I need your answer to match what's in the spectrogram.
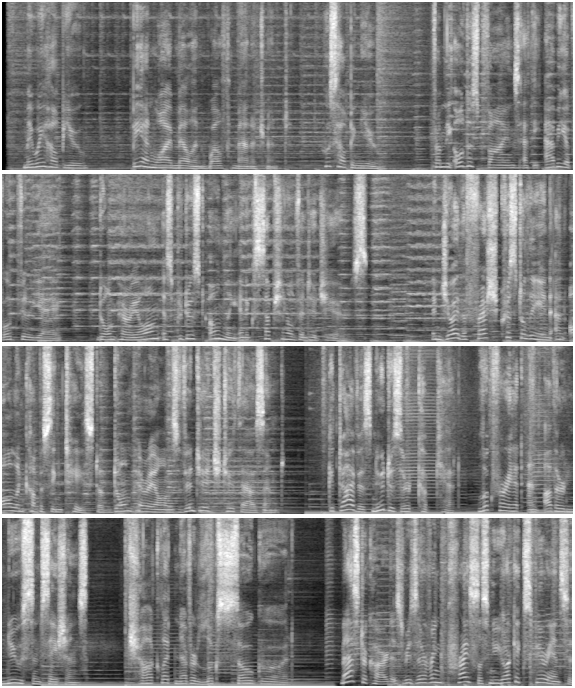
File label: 40s50s Female Commercial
